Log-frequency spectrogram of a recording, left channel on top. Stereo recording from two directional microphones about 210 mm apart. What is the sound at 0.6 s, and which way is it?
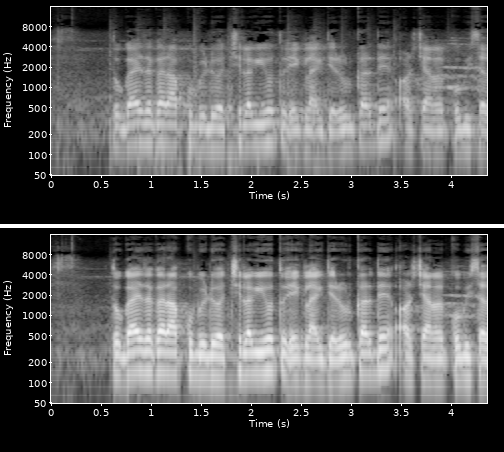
Speech, 25° right (ahead or behind).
